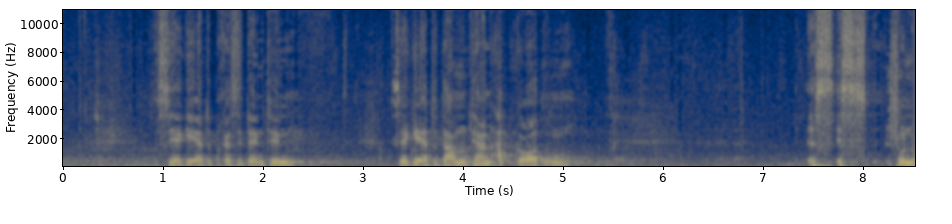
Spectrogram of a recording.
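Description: A man speaks firmly through a microphone in a large echoing hall.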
